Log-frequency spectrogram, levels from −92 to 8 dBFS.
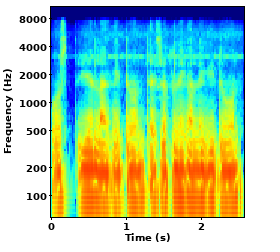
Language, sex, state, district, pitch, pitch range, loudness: Chakma, male, Tripura, Unakoti, 95 Hz, 90-95 Hz, -15 LUFS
